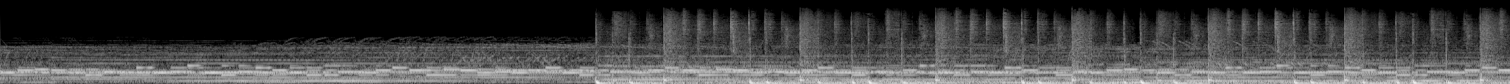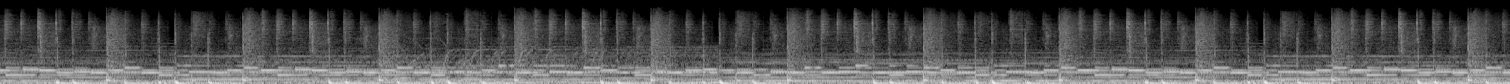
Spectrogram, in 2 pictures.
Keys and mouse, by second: 0.0-1.5 drag, 1.7-3.2 drag, 3.3 click, 5.1 ctrl+=, 5.7 space, 6.1 click, 6.3 space, 6.7 space, 7.0 click, 8.3 click, 10.3 click, 11.8 click, 14.9 click, 15.1 click, 18.3 click, 19.3 click, 21.3 click, 22.3 alt+click, 23.5 alt+click, 24.1-28.3 shift+drag, 28.5 click, 28.7 shift+click, 29.9 alt+click.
